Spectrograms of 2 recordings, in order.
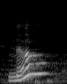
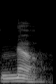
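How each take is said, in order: First: The voice rises like a question. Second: It is said firmly, falling emphatically.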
